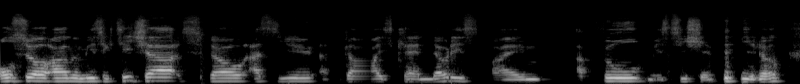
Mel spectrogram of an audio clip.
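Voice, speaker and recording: A man's fairly high voice with a dark, mellow tone and a British accent. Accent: British-sounding English. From Mexico. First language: Spanish. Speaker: composer and music teacher. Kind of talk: casual interview chat. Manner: halting, many fillers.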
